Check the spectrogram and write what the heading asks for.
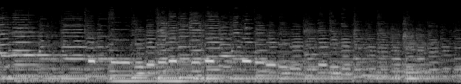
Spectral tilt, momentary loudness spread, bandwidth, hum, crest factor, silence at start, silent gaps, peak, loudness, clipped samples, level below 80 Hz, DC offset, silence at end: -6 dB/octave; 7 LU; 14.5 kHz; none; 16 dB; 0 s; none; -4 dBFS; -19 LUFS; under 0.1%; -66 dBFS; under 0.1%; 0 s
